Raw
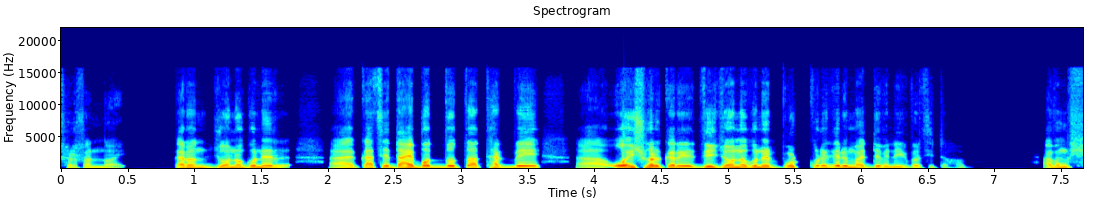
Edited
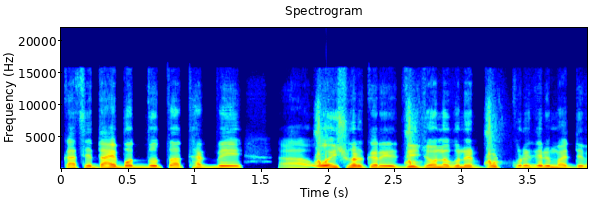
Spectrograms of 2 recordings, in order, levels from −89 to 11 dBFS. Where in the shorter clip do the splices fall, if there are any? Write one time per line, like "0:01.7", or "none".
none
